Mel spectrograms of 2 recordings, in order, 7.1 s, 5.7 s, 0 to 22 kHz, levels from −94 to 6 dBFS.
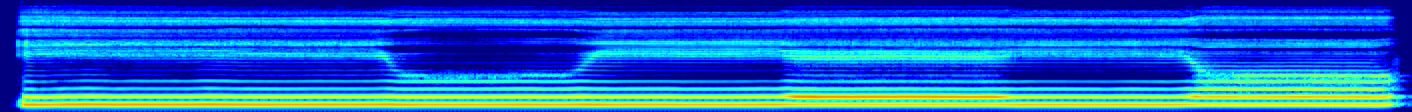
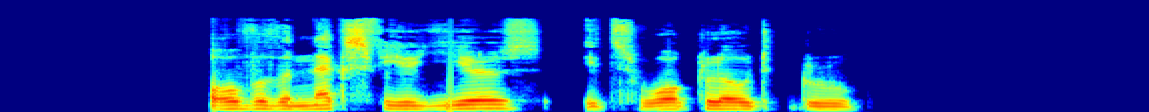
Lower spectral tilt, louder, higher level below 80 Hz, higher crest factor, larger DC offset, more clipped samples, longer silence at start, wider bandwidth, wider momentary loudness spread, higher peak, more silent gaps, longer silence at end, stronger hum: about the same, -4 dB/octave vs -5 dB/octave; second, -24 LUFS vs -15 LUFS; second, under -90 dBFS vs -56 dBFS; second, 10 dB vs 16 dB; neither; neither; second, 0.1 s vs 1.05 s; first, 15 kHz vs 11.5 kHz; second, 5 LU vs 14 LU; second, -14 dBFS vs 0 dBFS; second, none vs 2.76-2.90 s, 3.89-3.93 s; second, 0.05 s vs 1.5 s; neither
